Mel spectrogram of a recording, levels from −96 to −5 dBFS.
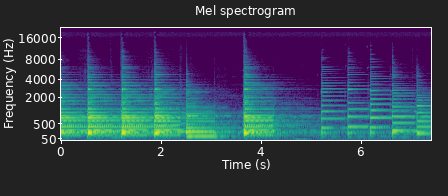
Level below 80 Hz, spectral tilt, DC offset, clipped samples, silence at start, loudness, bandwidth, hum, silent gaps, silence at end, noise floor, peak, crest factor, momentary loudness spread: -62 dBFS; -7.5 dB/octave; under 0.1%; under 0.1%; 0 s; -22 LUFS; 8.4 kHz; none; none; 0 s; -46 dBFS; -4 dBFS; 20 dB; 17 LU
